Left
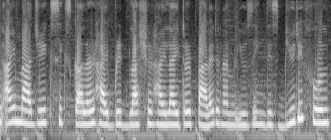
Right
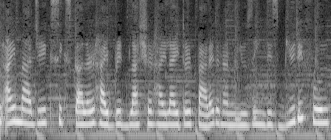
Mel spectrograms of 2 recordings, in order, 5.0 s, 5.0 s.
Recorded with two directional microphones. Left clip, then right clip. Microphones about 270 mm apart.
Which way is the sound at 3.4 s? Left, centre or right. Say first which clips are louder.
Left 5 dB; centre.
